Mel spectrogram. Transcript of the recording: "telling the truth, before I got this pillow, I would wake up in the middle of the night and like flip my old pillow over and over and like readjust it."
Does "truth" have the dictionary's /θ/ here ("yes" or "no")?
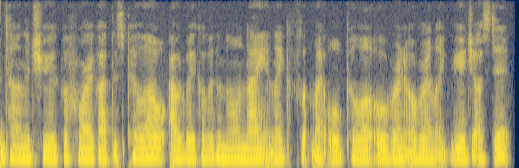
yes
